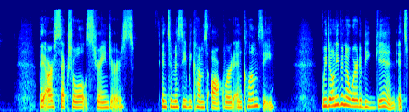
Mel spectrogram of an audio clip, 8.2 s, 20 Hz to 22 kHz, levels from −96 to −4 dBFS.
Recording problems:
garbled, watery; slightly; nothing above 15 kHz

